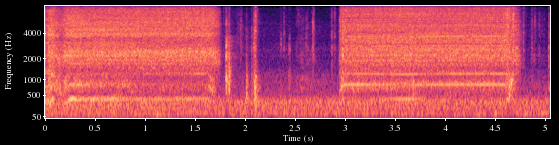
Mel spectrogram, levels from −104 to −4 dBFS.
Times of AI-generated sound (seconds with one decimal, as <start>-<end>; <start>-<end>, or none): 0.0-1.5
